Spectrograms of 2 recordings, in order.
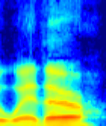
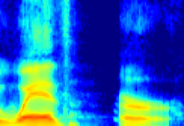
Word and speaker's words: weather: We voyez en fait votre première syllabe, elle va jusqu'à là et vous avez une accentuation qui est votre stress sur la première syllabe. C'est pas the weather. Non, the weather.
